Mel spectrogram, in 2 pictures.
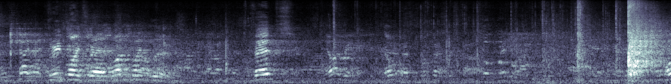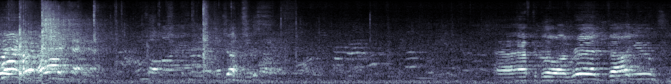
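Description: A man calls out loudly in a large echoing hall.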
